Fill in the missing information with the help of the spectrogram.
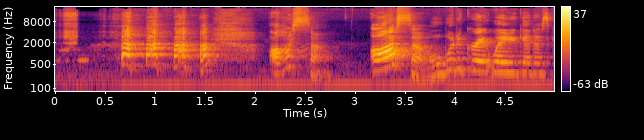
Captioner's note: laughs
